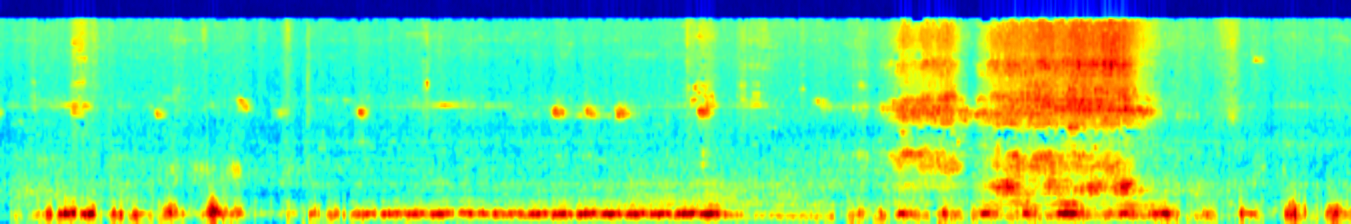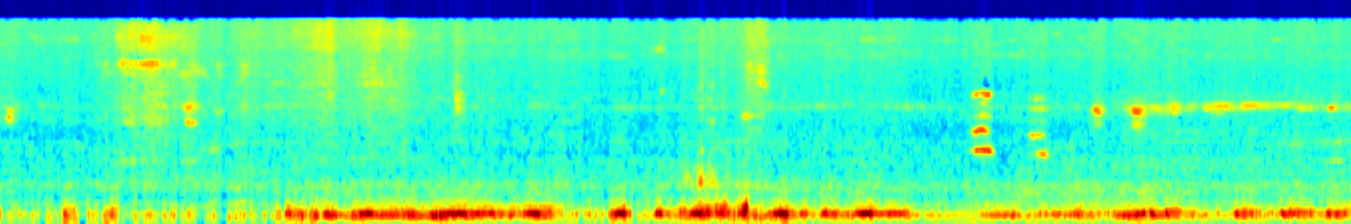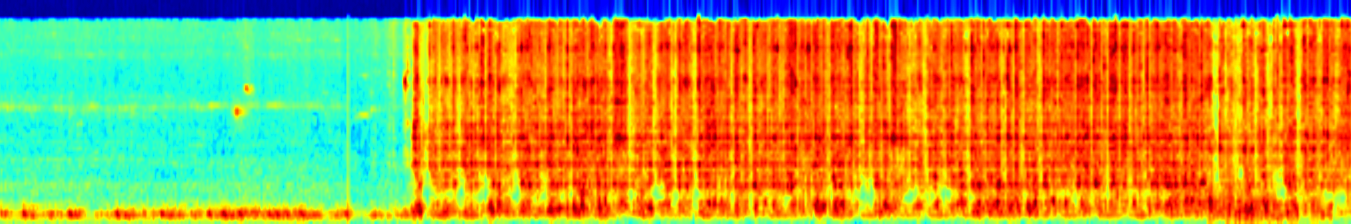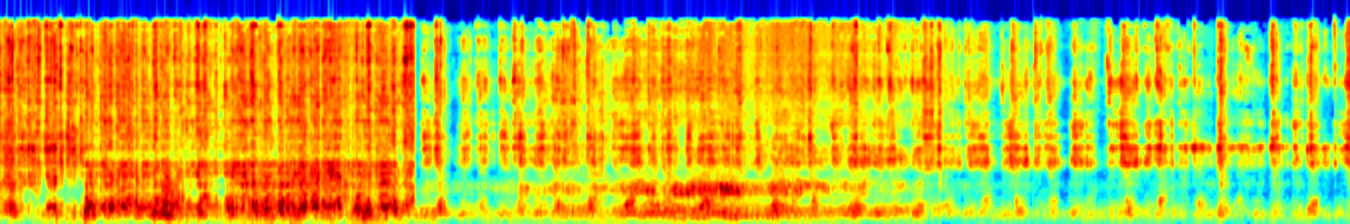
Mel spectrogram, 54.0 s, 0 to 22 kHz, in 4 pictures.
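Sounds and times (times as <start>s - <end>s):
coil winding machine cranked fast: 8.8s - 11.6s, 30.9s - 54.0s.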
